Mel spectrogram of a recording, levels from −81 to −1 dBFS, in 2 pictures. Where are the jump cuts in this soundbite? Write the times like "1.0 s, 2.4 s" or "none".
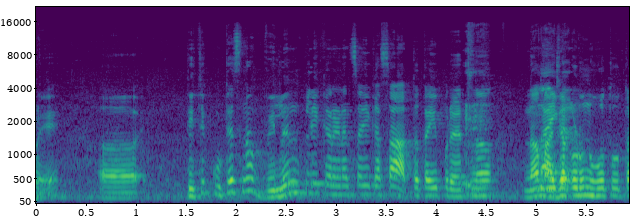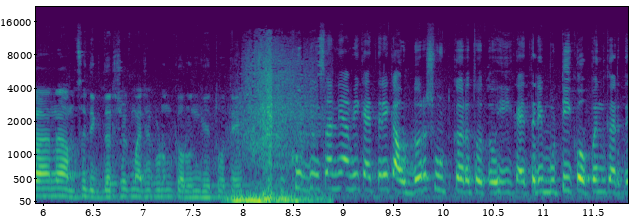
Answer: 8.2 s

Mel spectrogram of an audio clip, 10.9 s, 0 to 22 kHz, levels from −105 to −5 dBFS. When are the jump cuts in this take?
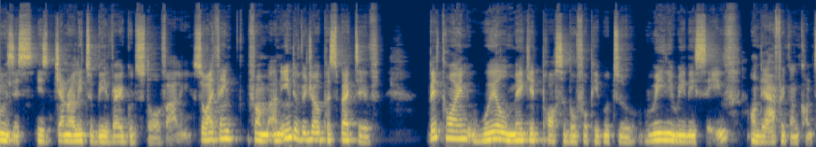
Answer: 9.9 s

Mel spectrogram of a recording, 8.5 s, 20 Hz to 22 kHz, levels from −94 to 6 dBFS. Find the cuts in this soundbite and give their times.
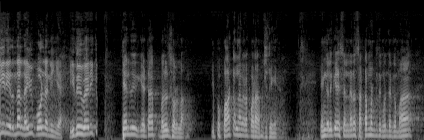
1.9 s

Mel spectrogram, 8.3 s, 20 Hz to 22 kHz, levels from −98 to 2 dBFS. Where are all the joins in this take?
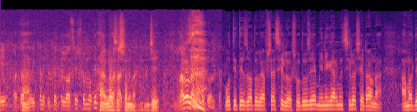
4.3 s

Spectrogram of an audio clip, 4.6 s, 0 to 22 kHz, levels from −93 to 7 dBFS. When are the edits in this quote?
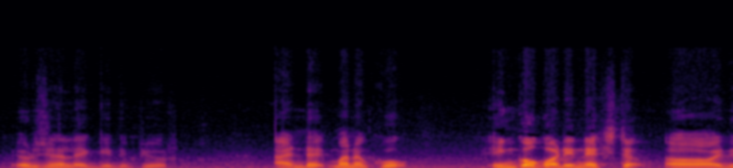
none

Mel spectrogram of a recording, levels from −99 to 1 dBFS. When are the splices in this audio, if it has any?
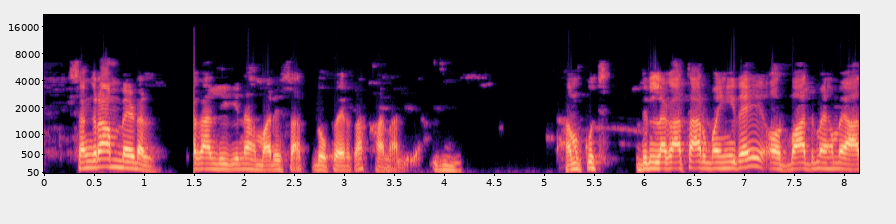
1.5 s

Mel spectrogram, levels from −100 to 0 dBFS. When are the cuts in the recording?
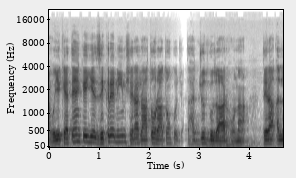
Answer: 1.5 s, 2.8 s

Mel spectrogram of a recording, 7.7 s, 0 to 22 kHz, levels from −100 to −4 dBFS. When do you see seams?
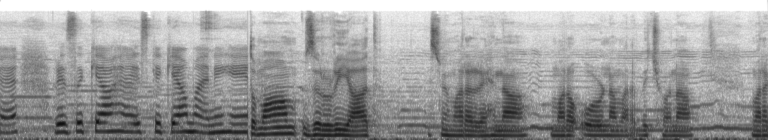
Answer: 2.5 s

